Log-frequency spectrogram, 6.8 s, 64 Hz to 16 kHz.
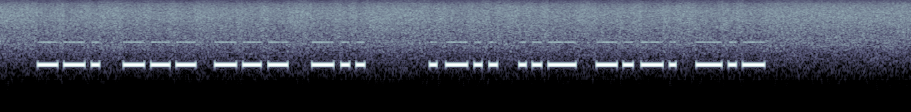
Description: Morse code, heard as a keyed tone, hand-sent with a straight key, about 22 wpm, 660 Hz. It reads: GOOD LUCK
